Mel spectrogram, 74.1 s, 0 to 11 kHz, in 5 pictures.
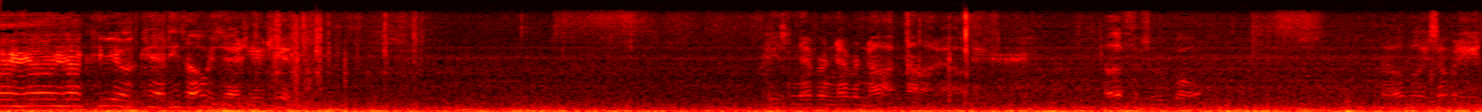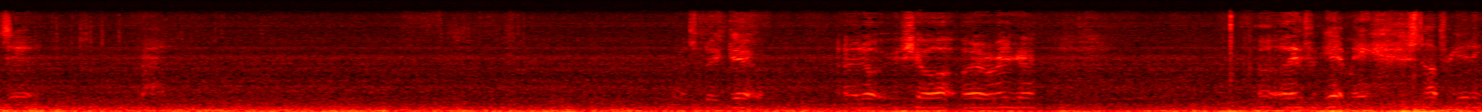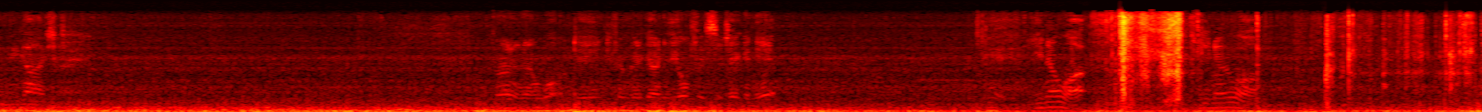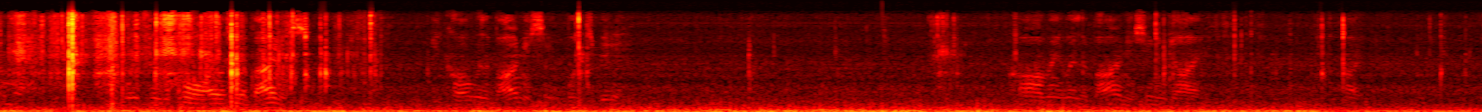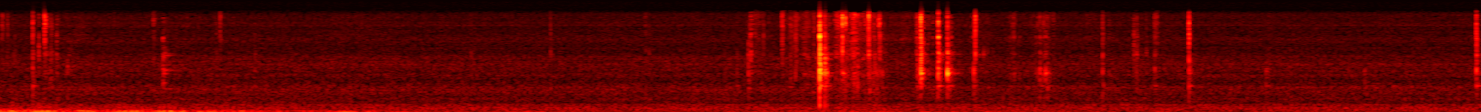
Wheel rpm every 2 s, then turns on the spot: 0, 0, 0, 0, 0, 0, 0, 0, 0, 0, 0, 0, 0, 0, 0, 0, 0, 0, 0, 0, 0, 0, 0, 0, 0, 0, 0, 0, 0, 0, 0, 0, 0, 0, 0, 0, 0.
none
